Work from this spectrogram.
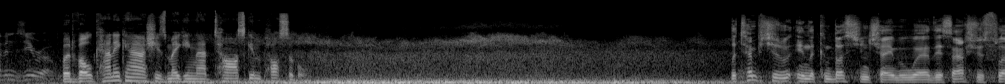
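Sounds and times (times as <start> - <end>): deep rumble: 0.5 - 8.3.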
